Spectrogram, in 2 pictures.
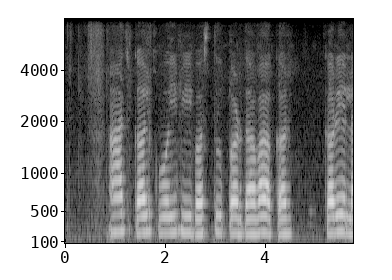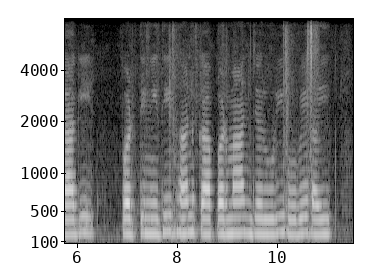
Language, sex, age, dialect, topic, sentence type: Magahi, female, 31-35, Southern, banking, statement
